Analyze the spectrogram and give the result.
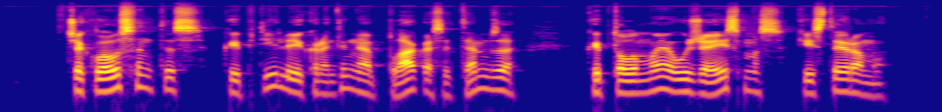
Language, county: Lithuanian, Kaunas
